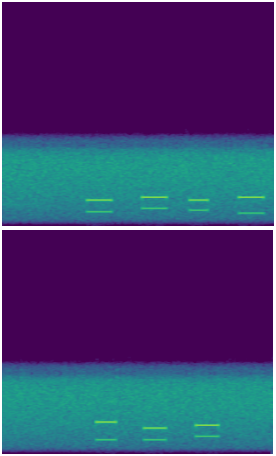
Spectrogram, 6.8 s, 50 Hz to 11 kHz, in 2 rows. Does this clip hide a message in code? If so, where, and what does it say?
Yes: DTMF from 1.1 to 6.1 s, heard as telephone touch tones, dialled by hand, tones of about 270 ms, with phone line noise. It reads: 5#83 B5#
